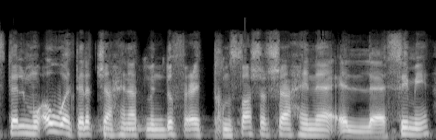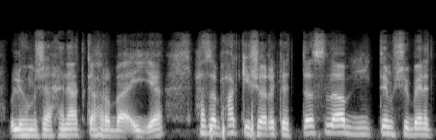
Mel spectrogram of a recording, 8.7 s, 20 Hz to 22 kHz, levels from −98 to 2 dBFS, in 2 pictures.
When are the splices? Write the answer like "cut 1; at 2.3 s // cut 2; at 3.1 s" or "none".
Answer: cut 1; at 4.4 s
